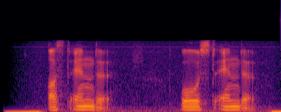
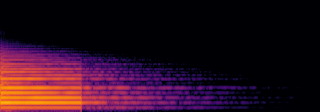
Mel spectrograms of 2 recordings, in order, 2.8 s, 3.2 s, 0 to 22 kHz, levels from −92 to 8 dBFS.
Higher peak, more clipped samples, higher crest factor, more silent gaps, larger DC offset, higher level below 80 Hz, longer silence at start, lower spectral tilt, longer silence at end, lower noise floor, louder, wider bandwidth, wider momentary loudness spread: second, -6 dBFS vs -2 dBFS; neither; about the same, 20 dB vs 18 dB; neither; neither; first, -48 dBFS vs -60 dBFS; about the same, 0.05 s vs 0 s; about the same, -11 dB/octave vs -11.5 dB/octave; second, 0 s vs 2.15 s; second, -50 dBFS vs -88 dBFS; second, -25 LUFS vs -15 LUFS; first, 5.2 kHz vs 3.5 kHz; second, 6 LU vs 18 LU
